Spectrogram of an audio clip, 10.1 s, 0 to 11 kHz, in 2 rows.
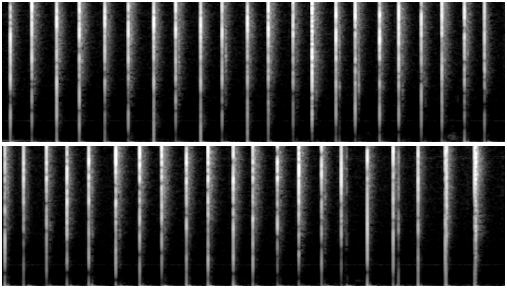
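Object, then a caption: Small glass nail polish bottle. Fingertips and long nails tap a small, full glass nail polish bottle with a black cap, held upright. About 44 quick, sharp, bright clicks arrive at an uneven pace, each dying away almost instantly. A faint steady tone near 1.7 kHz and a low rumble sit underneath.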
